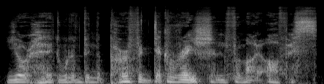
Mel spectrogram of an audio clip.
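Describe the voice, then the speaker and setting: A man plays a cruel werewolf gangster boss in an audio drama. His voice is rather low and extremely husky, full of sneering threat. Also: level tone, normal speed, a bit bright, heavily acted. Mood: menacing, gloating. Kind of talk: amateur audio roleplay drama.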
